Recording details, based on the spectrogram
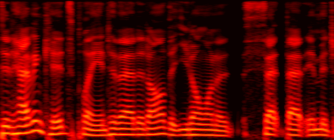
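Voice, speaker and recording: Dark, mellow tone from a man, with ordinary pitch variation. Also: dry, close sound with no echo. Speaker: podcast host. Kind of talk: interview.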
